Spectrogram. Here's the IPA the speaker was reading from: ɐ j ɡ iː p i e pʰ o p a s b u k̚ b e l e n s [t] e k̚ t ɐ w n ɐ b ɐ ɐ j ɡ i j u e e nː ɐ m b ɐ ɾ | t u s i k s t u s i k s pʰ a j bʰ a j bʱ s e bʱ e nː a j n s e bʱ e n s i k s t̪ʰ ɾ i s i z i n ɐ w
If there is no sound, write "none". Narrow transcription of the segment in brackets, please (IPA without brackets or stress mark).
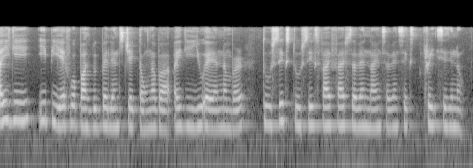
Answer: t͡ʃ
